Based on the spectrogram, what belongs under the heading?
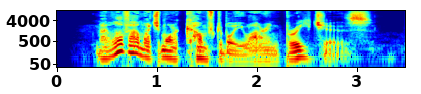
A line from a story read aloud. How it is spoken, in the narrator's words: I murmured against her jawline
